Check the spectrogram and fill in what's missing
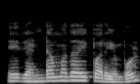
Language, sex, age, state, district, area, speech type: Malayalam, male, 18-30, Kerala, Kannur, urban, spontaneous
